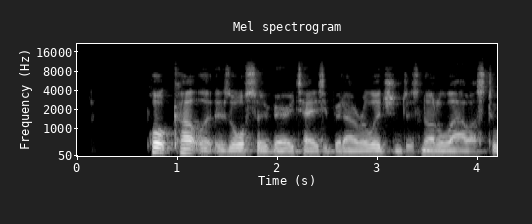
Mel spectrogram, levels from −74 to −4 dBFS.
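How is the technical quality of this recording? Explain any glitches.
There's one glitch. At 2.45 to 2.50 s, compressed frames are skipped: around 150 ms of speech goes missing, which fits about seven 20 ms frames, so the audio jumps ahead.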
